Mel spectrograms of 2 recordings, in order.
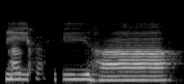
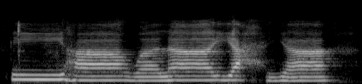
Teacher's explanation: fi has to be elongated because look, there is ya after it.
